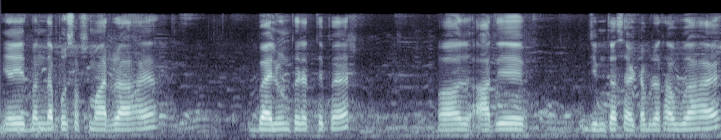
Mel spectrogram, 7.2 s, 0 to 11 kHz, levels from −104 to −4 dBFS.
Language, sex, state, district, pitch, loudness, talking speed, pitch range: Hindi, male, Uttar Pradesh, Budaun, 130 Hz, -23 LUFS, 165 wpm, 130-135 Hz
